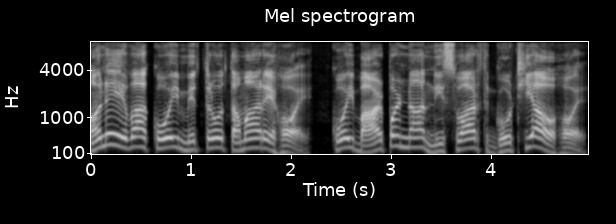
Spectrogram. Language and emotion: Gujarati, neutral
